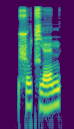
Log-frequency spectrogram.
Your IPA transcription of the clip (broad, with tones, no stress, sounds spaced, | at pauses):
ʂ u˧˥ t͡ɕ j ɛ˧˥ n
